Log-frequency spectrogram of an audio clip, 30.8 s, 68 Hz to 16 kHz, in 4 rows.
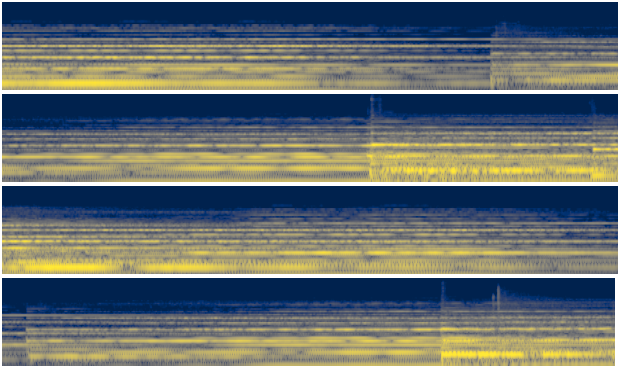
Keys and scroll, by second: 2.3 space, 3.4 super+z, 4.3 super+z, 4.4 super+z, 4.9 super+z, 10.3 super+h, 10.6 super+-, 11.6 super++, 12.7 super+i, 13.0 super+space, 23.7 b, 23.9 space, 24.3 super+d, 25.6 super+z, 26.1 super+z, 26.7 super+-, 30.0 super++.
